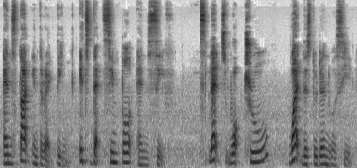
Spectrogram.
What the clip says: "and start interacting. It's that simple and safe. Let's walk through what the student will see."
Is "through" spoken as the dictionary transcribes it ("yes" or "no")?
no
